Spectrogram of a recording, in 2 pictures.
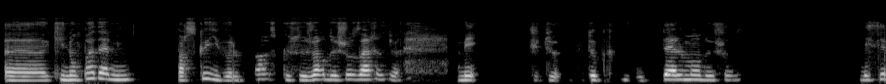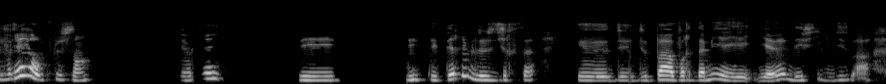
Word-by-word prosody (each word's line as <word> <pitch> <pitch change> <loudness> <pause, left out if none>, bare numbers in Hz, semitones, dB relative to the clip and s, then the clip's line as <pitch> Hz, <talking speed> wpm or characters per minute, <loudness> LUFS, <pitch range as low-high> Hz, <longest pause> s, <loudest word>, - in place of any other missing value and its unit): Heu, 185 -1 +3
qui 210 +4 -1
n'ont 205 0 +4
pas 270 +5 +2
d'amis, 225 -5 +3 0.4
parce 190 -1 -2
qu'ils 255 -6 -1
veulent 185 0 -4
pas 235 +1 -3
que 215 - -6
ce 200 0 0
genre 225 +3 +4
de 210 -1 +1
choses 225 +2 -1
arrive. 220 -3 +2 0.6
Mais 200 0 +3 0.5
tu 195 -3 -16
te 190 - -8 0.2
tu 185 - -37
te 205 - +6
prives 210 +2 -12
de 175 - -15 0.2
tellement 220 -1 +7
de 200 -1 -1
choses. 205 0 -10 1.2
Mais 205 0 -2
c'est 210 +5 -2
vrai 240 +9 0
en 225 - +6
plus, 225 -2 -11
hein! 185 +4 -6 0.9
C'est 185 - -12
vrai. 185 - -9 1.1
C'est 190 0 -1 0.7
c'est 210 +1 -3
c'est 200 -2 -6
terrible 405 - +2
de 200 -2 +3
se 195 - -3
dire 200 +2 -7
ça, 200 -1 -7 0.4
que 180 -1 -2
de 180 0 -10
de 185 +1 -11
pas 210 +3 +6
avoir 195 0 +2
d'amis 195 +6 0
et 170 -4 -3
il - - -19
y 165 - +2
a - - +5
même 235 0 0
des 190 -1 -6
filles 200 +3 -15
qui 175 - -21
disent: 205 +3 -13
«Bah, - - -10
200 Hz, 195 wpm, -23 LUFS, 190-220 Hz, 1.2 s, tellement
